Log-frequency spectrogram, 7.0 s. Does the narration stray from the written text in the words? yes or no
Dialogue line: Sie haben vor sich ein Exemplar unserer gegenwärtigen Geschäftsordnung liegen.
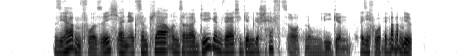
yes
